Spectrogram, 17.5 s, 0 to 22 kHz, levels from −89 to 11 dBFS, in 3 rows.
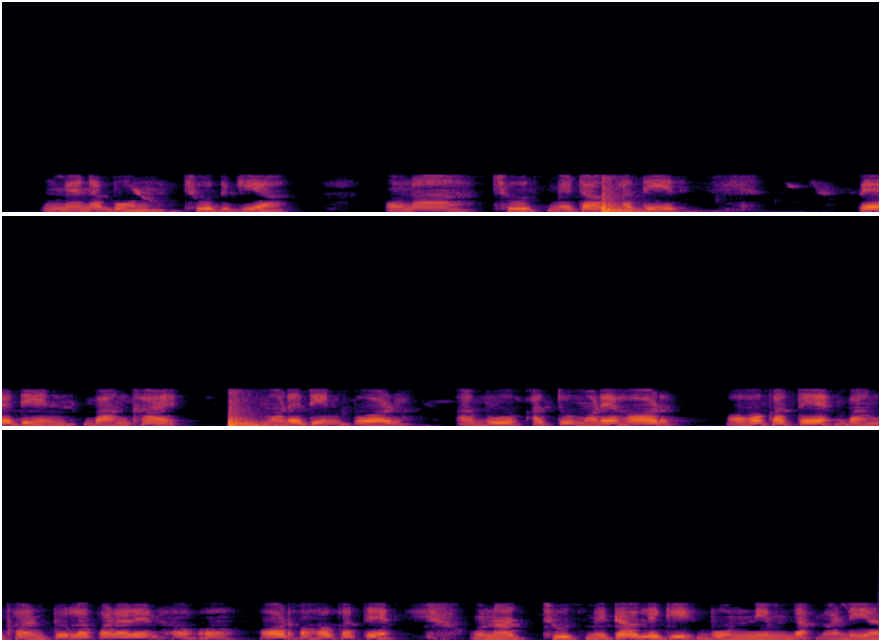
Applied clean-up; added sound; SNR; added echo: classical method WPE with log-MMSE.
